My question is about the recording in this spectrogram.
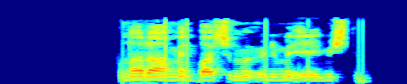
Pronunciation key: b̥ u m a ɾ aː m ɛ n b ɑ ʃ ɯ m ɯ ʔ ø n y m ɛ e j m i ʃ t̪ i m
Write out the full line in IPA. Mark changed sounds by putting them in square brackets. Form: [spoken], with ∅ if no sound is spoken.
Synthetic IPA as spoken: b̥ u [n] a ɾ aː m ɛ n b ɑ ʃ ɯ m ɯ ʔ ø n y m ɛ e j m i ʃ t̪ i m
